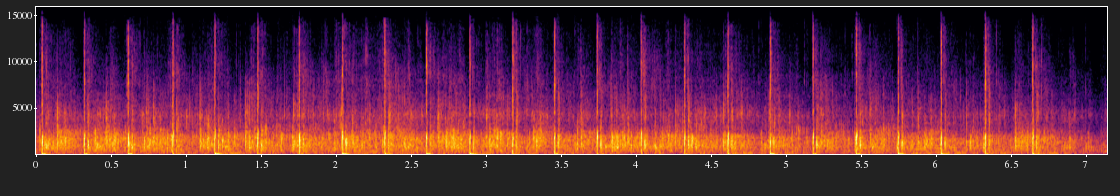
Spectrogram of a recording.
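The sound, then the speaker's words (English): An audience applauds mothers steadily for several seconds, a dense wash of clapping with sharper, evenly spaced claps punching through in a regular rhythm. “Come on, I know you all are in a sleepy mood today, but can we give these moms a round of applause?”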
